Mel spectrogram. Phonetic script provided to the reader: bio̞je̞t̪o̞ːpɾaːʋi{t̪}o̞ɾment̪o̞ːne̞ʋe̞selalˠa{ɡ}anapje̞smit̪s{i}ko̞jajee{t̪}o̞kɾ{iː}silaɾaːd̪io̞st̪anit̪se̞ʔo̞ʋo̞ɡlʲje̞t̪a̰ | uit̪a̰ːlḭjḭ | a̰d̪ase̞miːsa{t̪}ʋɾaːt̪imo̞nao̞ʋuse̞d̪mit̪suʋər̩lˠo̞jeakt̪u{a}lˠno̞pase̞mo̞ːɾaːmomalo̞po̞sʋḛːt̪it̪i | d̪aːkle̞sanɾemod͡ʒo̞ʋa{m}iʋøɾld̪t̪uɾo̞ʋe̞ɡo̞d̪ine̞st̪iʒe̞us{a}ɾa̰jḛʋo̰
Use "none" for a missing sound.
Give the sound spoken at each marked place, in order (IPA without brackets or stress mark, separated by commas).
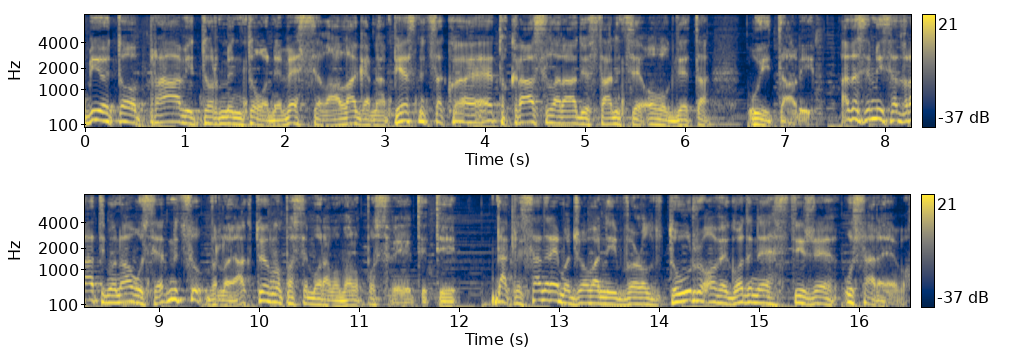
t̪, ɡ, a, t̪, aː, d̪, e, n, a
